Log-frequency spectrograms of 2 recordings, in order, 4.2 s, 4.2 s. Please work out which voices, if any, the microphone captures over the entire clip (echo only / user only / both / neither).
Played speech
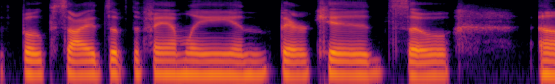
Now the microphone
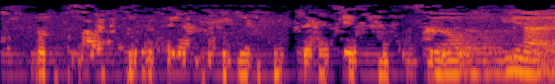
both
